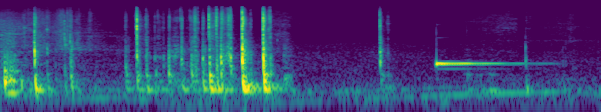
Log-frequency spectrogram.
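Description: A quick run of sharp clicks and taps for about three seconds, like typing on a keyboard, then a single steady electronic tone held for about a second.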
